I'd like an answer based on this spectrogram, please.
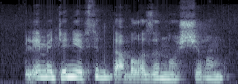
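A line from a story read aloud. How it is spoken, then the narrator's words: Grumbled mutter. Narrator (Russian): буркнула Пепелица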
